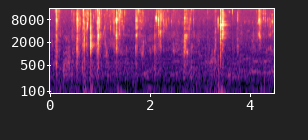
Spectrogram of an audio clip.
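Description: Close-up chewing of chicken and khichuri rice by hand: a quick, irregular run of wet clicks and smacks from the mouth.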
